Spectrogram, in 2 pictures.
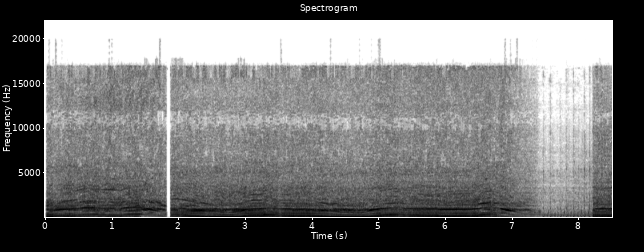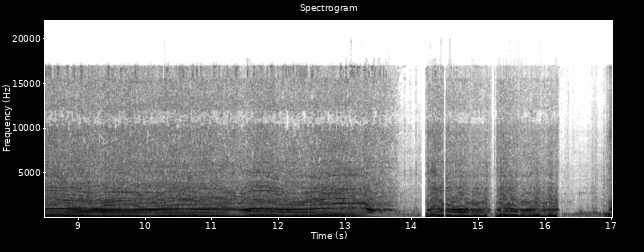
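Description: Power saw cutting through a length of tree trunk, a loud, close motor whine that rises and sags in pitch as the blade bites and bogs in the wood, running for long stretches with two brief breaks.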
